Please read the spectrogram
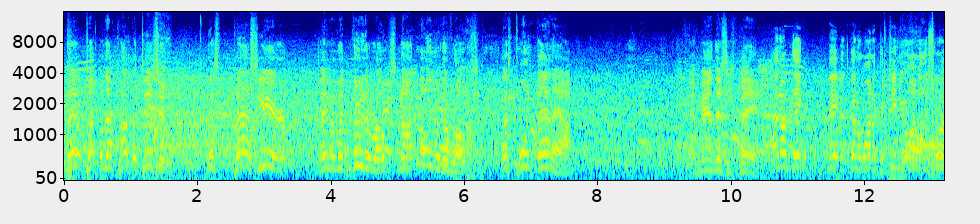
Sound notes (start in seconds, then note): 8.8 crowd jeers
